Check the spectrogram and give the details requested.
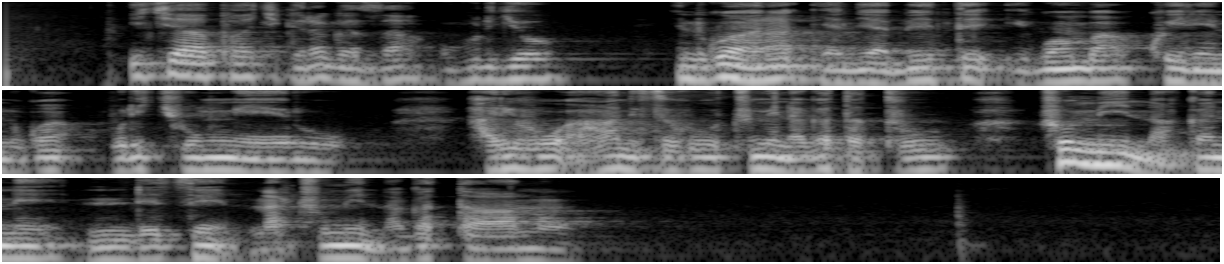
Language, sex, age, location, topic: Kinyarwanda, male, 25-35, Huye, health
